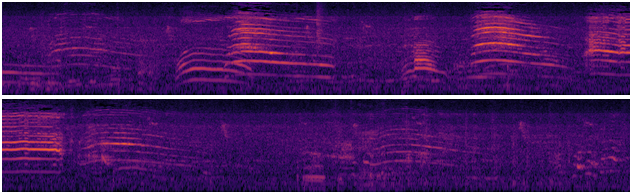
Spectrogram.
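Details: Several homeless cats living at a pagoda, being fed rice and fish, give a string of clear, wavering meows about every two seconds, some long and arching, over faint background murmur.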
